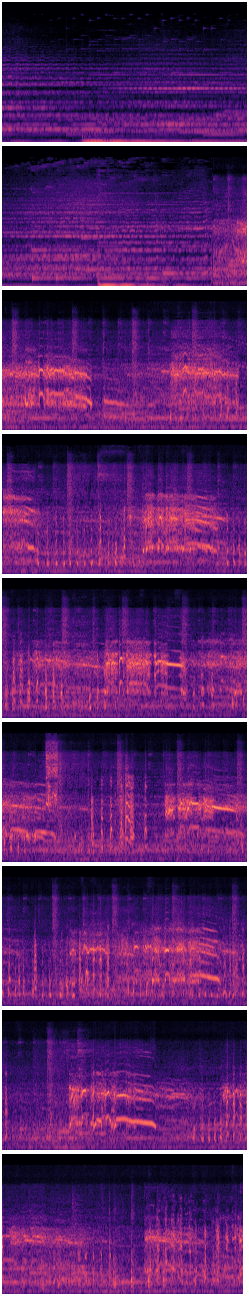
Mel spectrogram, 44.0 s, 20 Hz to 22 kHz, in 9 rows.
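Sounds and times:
roosters crowing: 8.7 - 34.8, 35.4 - 44.0.

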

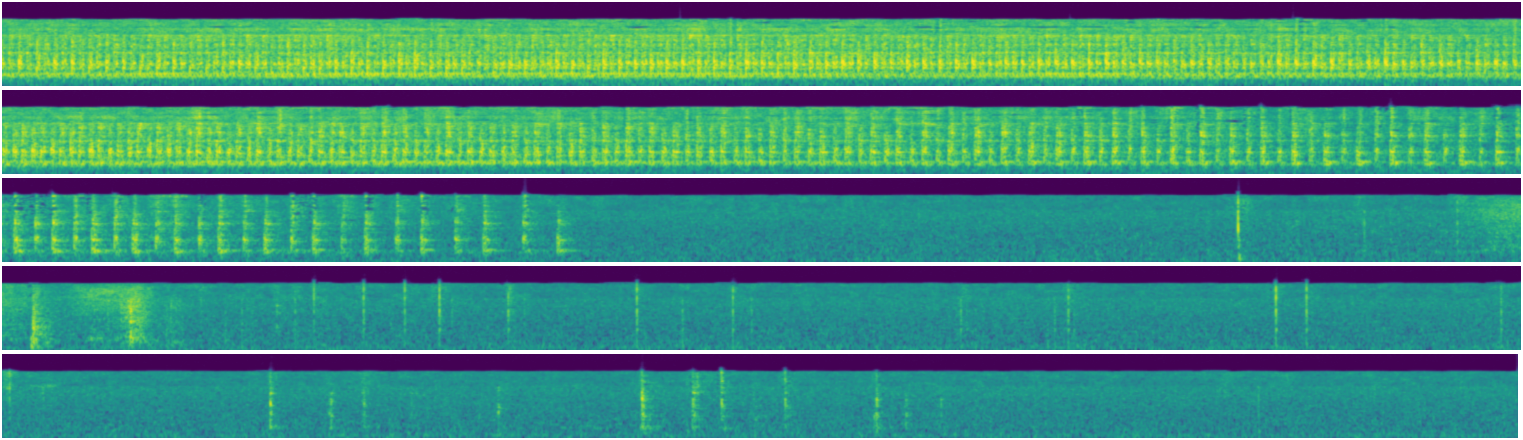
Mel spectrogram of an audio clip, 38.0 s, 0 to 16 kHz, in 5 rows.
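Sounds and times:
small engine mechanical clatter: 0.0 - 18.2
steady hiss: 0.0 - 37.9.

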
